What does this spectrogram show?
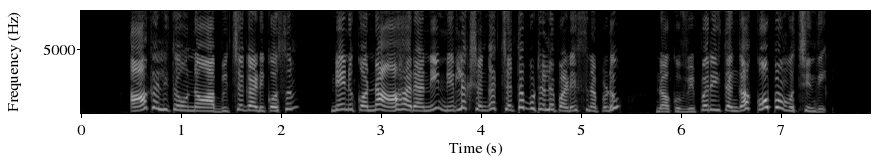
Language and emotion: Telugu, angry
